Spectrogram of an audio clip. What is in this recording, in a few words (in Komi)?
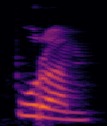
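"пурӧм", Komi, female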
